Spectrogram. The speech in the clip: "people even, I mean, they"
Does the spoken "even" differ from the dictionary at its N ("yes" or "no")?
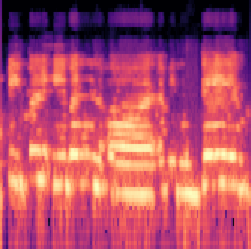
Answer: no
